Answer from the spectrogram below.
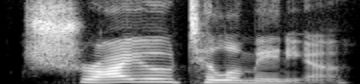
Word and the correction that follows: Trichotillomania: is what I would say. – Trichotillomania. – Trichotillomania.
